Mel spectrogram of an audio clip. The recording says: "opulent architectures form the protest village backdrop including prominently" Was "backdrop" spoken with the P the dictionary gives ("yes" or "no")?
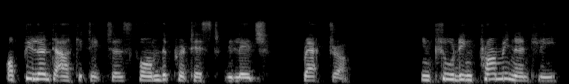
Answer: no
